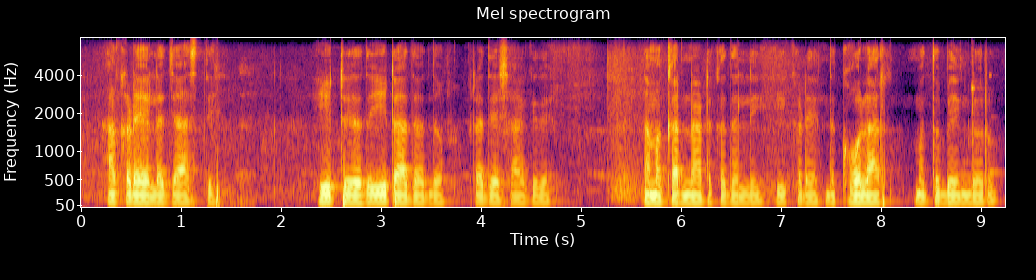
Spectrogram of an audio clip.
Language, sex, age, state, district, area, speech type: Kannada, male, 30-45, Karnataka, Kolar, urban, spontaneous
